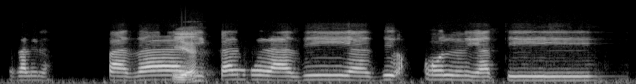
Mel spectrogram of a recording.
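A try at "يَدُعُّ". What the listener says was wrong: Ya, masih terasa yadu'ul, ya. Kan tapi dia lebih dilembutkan. Yadu'ul. Dia tidak terputus. Tinggal catatannya tadi ini pengucapan ain, ya. Ain yang bertasydid, dia tidak berhenti suaranya. Yadu'ul, ya. Yang kurang tepat yadu berhenti. Yadu'ul itu berhenti. Yang benar dia bersambung. Yadu'ul.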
